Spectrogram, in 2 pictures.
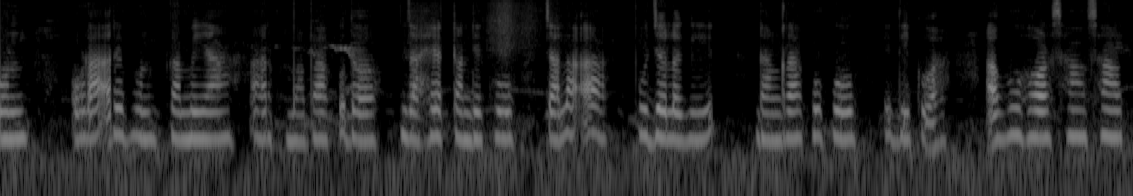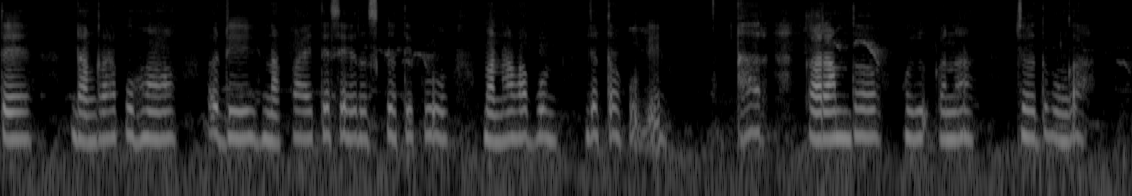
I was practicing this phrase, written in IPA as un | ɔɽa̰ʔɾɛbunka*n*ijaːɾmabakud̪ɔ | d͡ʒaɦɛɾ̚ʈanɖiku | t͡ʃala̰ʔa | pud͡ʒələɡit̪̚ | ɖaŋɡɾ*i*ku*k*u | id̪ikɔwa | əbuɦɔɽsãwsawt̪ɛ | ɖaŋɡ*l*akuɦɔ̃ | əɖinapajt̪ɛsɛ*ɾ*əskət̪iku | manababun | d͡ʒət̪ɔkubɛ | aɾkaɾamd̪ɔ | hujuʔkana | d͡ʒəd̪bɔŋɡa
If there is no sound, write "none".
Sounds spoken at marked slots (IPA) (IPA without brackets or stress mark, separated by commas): m, a, k, ɾ, ɾ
